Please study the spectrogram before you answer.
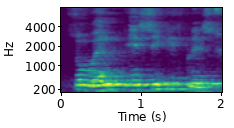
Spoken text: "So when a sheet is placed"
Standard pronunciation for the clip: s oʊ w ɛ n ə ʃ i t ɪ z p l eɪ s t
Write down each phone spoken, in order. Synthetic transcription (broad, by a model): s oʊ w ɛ l ə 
